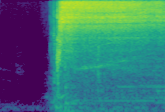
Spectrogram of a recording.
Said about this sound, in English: The door hissed open, and Doug led the way down the platform.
